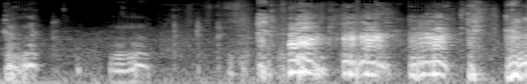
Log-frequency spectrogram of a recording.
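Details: Playful miniature dachshund grumbling in short voiced bursts, low harmonic growls and whines, stopping and starting unevenly, indoors with some background noise.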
